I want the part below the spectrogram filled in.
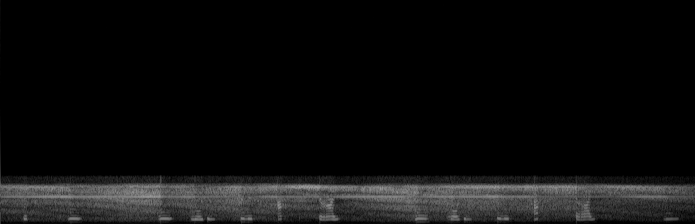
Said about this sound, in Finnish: Kylmän sodan vuosista asti satunnaiset kuuntelijat ovat saattaneet kuulla radioistaan hämmentävän aavemaisia lähetyksiä lyhytaaltotaajuuksilla. Esimerkiksi lähetyksiä, joissa naisääni lukee konemaisella äänellä saksankielisiä numerosarjoja.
